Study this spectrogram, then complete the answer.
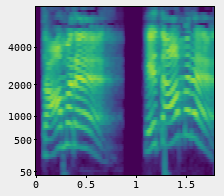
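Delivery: insistent loud name-calling. Acted. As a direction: call out to someone who isn't responding. Calling dazed daughter-in-law sharply.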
